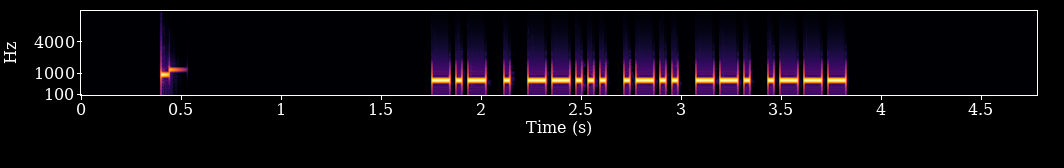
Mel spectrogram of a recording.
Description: Morse code, heard as a keyed tone, about 40 wpm, 700 Hz. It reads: KE7LGJ
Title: USA Call Signs 40wpm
